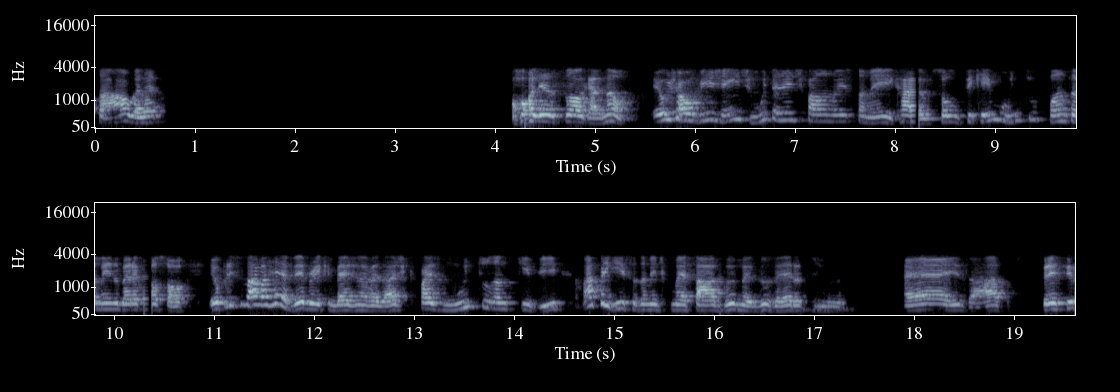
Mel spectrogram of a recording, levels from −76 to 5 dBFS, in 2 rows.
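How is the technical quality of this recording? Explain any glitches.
Telephone-band speech, limited to roughly 300 Hz to 3.6 kHz as G.711 audio would be, with four short dropouts. Packet loss with pitch repetition occurs at 4.30 s and 16.06 s (40 ms each) and at 8.16 s and 10.30 s (80 ms each). The receiver bridged each missing stretch by looping the last pitch period and fading it out, so the 40 ms gaps sound like a brief held, buzzy tone, while the 80 ms gaps fade into silence before speech returns with a short cross-fade.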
